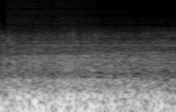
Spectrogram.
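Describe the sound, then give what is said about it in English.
A steady, heavy low-frequency rumble of road noise inside a car, continuous and loud, with no voices. “I'm in my car.”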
